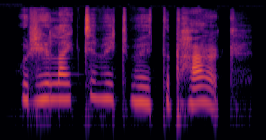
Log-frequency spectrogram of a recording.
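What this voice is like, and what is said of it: Put-on Irish accent. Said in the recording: “I'm trying to use my Irish accent. ... That was great. ... Irish accents are kind of hot.”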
